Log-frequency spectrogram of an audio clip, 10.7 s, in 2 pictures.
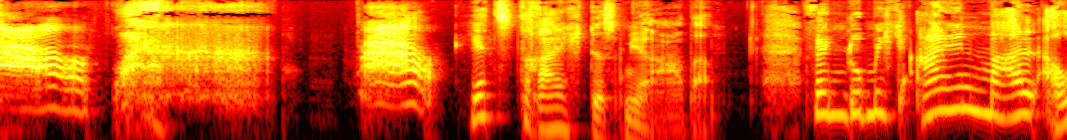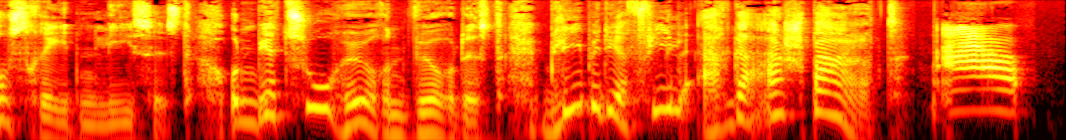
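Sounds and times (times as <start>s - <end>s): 
cat meowing: 0.0s - 0.6s, 1.8s - 2.3s, 10.0s - 10.5s
speech: 2.4s - 10.5s.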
